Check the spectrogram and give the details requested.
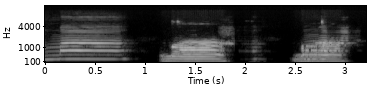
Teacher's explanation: Первый тон ровный и высокий. Ма, на ровной линии говорим, поем.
